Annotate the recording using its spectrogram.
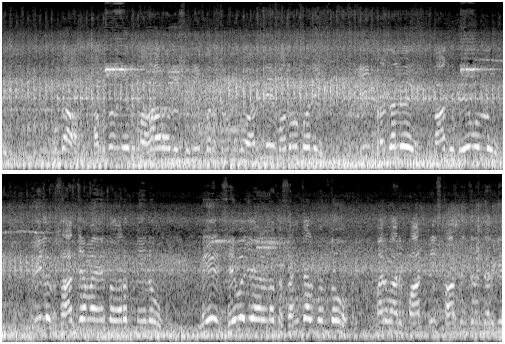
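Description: A man speaking continuously in Telugu over a steady low rumble of engine or street traffic noise.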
